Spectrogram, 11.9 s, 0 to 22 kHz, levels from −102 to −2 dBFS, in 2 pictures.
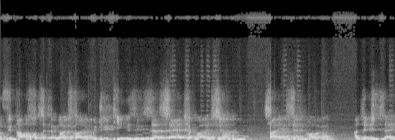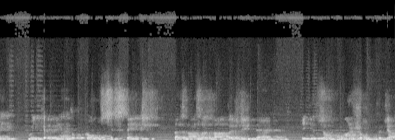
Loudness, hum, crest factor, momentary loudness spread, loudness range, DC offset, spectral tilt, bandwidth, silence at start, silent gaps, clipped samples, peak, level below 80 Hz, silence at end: -22 LUFS; none; 16 dB; 5 LU; 1 LU; under 0.1%; -5.5 dB/octave; over 20 kHz; 0 s; none; under 0.1%; -6 dBFS; -48 dBFS; 0 s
